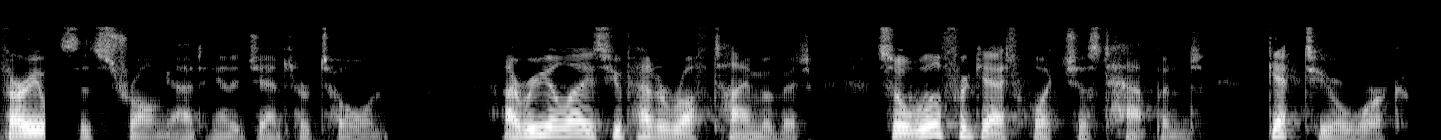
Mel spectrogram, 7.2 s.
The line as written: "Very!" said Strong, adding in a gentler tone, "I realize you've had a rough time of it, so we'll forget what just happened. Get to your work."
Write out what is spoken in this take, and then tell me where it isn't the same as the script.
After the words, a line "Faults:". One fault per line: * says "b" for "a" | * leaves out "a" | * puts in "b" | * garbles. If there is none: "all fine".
"Very!" said Strong, adding in a gentler tone, "I realize you've had a rough time of it, so we'll forget what just happened. Get to your work."
Faults:
all fine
